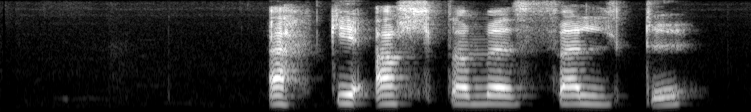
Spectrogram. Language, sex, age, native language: Icelandic, male, 9, Icelandic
